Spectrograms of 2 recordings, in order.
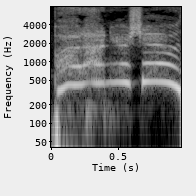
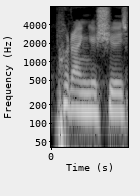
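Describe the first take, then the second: First: It is yelled loudly. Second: It is said calmly, not yelled.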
